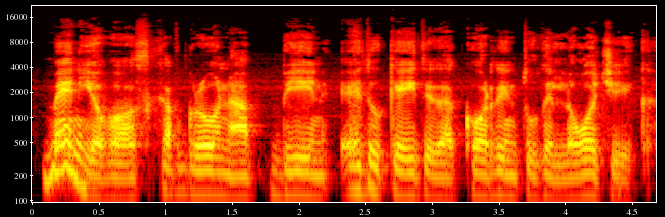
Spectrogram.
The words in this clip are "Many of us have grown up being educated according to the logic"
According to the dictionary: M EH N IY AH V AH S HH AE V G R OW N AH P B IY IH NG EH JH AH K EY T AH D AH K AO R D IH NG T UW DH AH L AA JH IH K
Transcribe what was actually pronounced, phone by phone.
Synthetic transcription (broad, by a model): M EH N IY AH V AH S HH AE V G R OW N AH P B IY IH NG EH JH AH K EY T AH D AH K AO R D IH NG T UW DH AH L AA JH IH K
